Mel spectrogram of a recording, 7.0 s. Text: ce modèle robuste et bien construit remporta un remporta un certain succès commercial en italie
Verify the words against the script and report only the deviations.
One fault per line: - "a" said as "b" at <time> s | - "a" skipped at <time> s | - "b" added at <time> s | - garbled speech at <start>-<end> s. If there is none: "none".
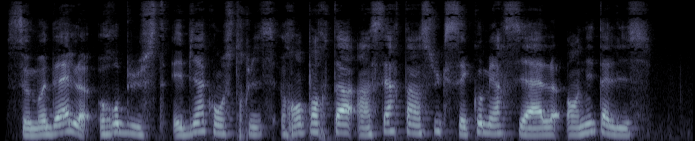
- "remporta un" skipped at 3.7 s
